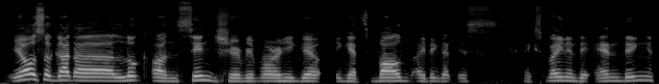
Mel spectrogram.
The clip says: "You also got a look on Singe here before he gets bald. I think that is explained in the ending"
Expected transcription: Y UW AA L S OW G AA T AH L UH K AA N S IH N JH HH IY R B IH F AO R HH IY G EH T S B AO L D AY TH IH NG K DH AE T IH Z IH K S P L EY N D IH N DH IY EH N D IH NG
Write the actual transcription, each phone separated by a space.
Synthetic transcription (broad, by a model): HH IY AA L S OW G AA T AH L UH K AA N S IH N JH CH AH R B IH F AO R HH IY G EH T S B AO L D AY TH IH NG K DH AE T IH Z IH K S P L EY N IH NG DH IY EH N D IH NG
